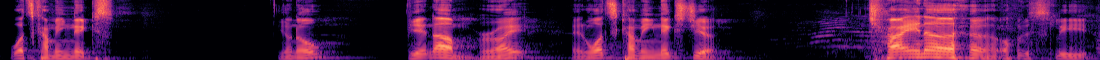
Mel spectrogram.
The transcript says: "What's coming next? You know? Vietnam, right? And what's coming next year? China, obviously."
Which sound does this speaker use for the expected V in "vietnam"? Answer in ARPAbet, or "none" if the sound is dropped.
V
